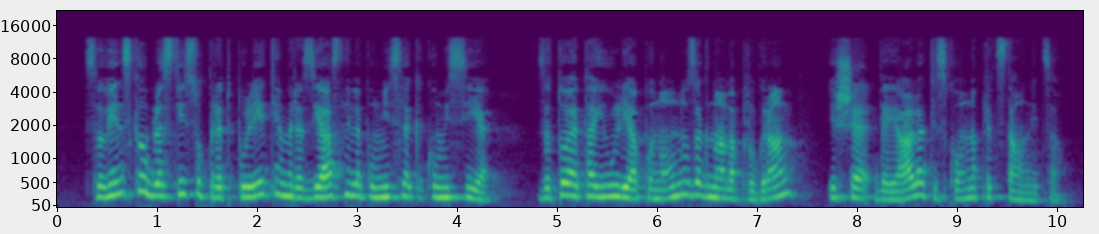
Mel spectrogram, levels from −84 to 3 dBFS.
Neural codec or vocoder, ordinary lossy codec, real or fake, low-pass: autoencoder, 48 kHz, 32 numbers a frame, DAC-VAE, trained on Japanese speech; AAC, 32 kbps; fake; 19.8 kHz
